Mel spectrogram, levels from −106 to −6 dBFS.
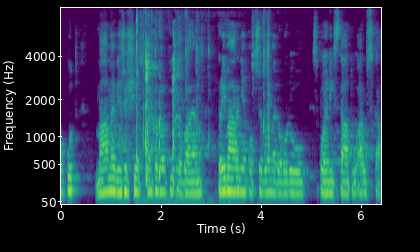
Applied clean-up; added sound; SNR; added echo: classical method WPE with log-MMSE.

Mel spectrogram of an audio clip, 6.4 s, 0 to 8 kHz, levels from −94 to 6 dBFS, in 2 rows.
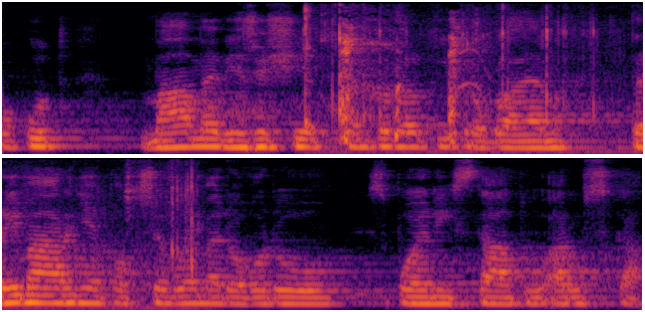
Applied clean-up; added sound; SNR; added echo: none; Chewing, mastication / Cough; 8 dB; reverberation time 0.3 s.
